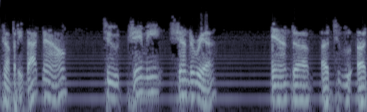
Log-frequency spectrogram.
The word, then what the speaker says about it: Shandera: Now, Art, you're you're you're real close on my last name. It's Chandere. Chandere. Is it Chanderea? No, Chandere. Chandere. Chandere.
